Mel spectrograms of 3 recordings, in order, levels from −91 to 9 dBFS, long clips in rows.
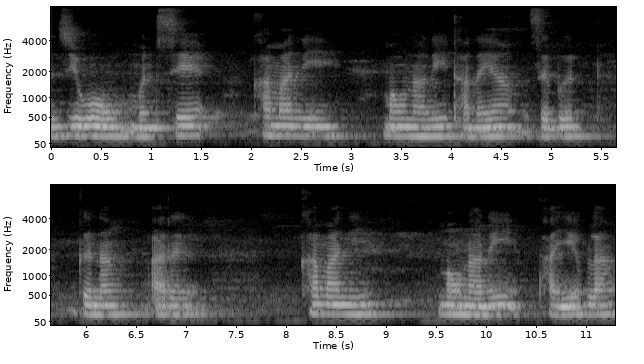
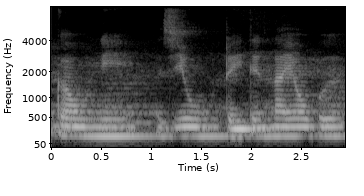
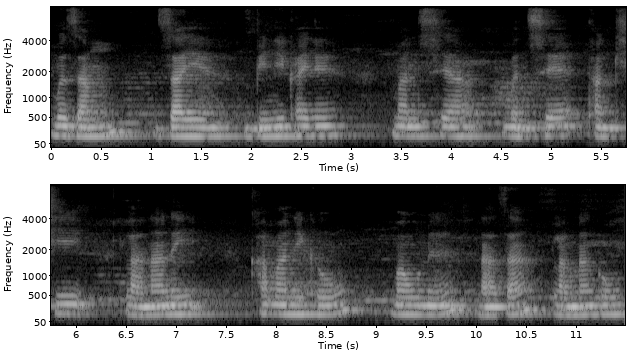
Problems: low volume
